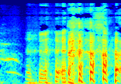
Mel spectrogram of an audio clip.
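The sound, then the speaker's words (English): A voice mimics the startled meow of two cats, scared by a person's loud cheer, with a short, descending wail, followed right away by a run of rhythmic laughing bursts. “And both my cats just went, wow!”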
